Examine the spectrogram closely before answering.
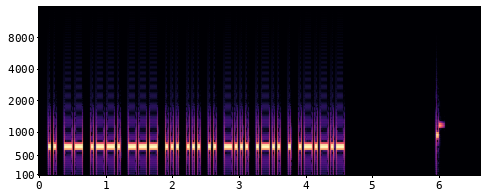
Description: Morse code, heard as a keyed tone, about 30 wpm, 700 Hz. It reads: IMPOSSIBLE.
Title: Sentences from Top 1500 Words 30wpm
